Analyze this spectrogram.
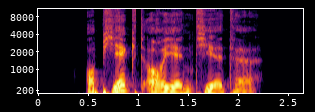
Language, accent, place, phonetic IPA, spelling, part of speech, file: German, Germany, Berlin, [ɔpˈjɛktʔoʁiɛnˌtiːɐ̯tə], objektorientierte, adjective, De-objektorientierte.ogg
- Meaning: inflection of objektorientiert: 1. strong/mixed nominative/accusative feminine singular 2. strong nominative/accusative plural 3. weak nominative all-gender singular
